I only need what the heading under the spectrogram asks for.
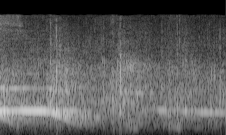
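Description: A crowd applauds steadily, many hands clapping in a dense, continuous patter at fairly close range, with a faint tonal whine running underneath.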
